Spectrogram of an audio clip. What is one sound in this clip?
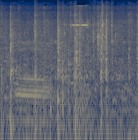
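A young man pours juice into cups.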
